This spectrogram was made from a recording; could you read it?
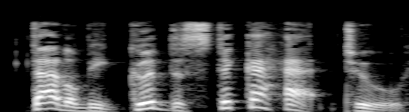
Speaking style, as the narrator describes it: he said cheerfully

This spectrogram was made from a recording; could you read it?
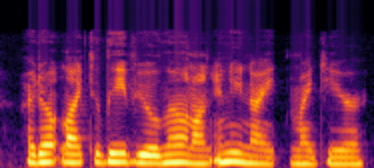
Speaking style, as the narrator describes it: said Mr

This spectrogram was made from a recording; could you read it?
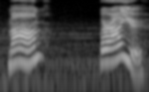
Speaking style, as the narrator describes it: called out

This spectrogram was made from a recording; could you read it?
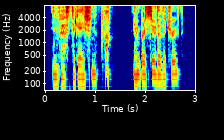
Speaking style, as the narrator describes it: spat out and laughed in disgust

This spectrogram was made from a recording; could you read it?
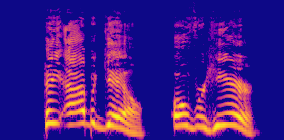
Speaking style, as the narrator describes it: Chunker called out

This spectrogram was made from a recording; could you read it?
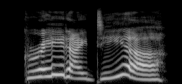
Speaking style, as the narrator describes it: groaned Ghibli

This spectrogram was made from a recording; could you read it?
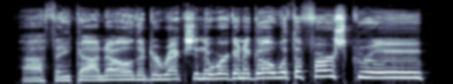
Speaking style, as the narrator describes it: He turned and yelled back to the crowd

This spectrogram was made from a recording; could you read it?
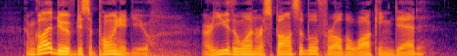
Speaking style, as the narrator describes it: He chuckled

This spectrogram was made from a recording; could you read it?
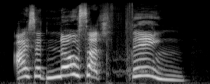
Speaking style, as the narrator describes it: insisted Katie loudly

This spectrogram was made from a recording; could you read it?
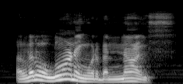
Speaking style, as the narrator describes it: I grumbled

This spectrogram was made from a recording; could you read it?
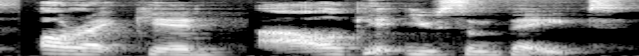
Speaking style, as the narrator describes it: she chuckles, and says

